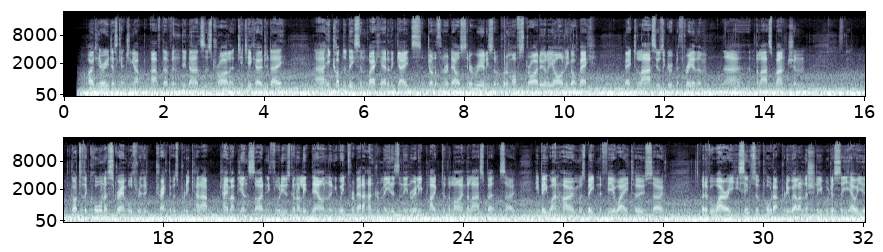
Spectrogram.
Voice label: voice note; Vin De Dance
